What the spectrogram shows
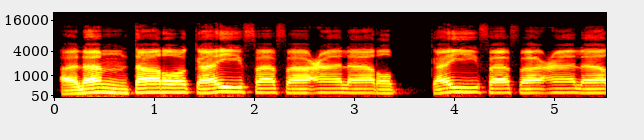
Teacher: ketika kita membaca Lin ah itu kita di sana setidaknya kita baca dua dua harakat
